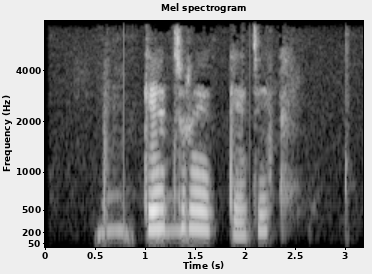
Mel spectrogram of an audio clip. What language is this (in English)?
Kalenjin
